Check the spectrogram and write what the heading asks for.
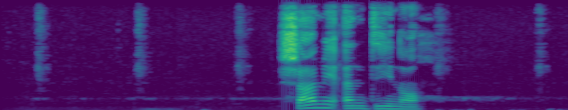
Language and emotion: Russian, neutral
